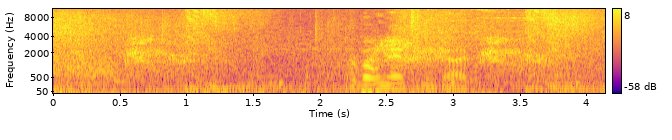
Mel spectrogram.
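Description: A huge creature roars and growls loudly.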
